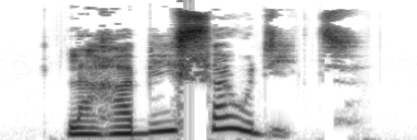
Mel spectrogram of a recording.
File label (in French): Arabie Saoudite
